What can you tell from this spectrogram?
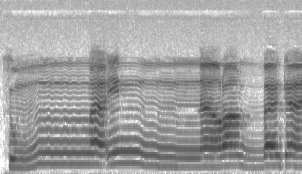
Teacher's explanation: Bukan sum, jangan baca sum, bukan sum. Sa baris dhammah bunyi su, bukan bunyi so, bunyi su. Bila bertemu mim jadi sum, dua harakat dengungkan. Setiap kali jumpa mim sabdu ataupun nun yang bertanda sabdu ini, jangan lupa wajibul gunnah, wajib dengung.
